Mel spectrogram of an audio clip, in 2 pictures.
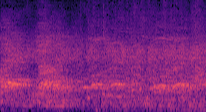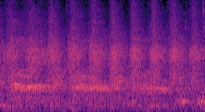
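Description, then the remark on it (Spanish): A large crowd chants "poeta, poeta" and shouts in unison at a performer's ending, rhythmic bursts of voices repeating over a constant roar, with claps and cheers mixed in throughout. “Los gritos de poeta, poeta, que en el remate nos ha hecho un quiebro ahí.”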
